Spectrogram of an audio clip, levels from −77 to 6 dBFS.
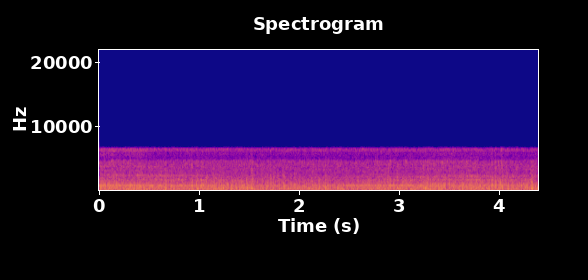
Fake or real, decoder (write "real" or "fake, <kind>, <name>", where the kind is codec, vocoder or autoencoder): fake, vocoder, BigVGAN v2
